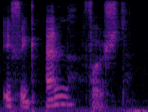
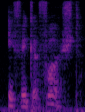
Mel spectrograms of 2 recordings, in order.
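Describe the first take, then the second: First: An N sound is pronounced before the last word. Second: The N sound drops out before the last word. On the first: "You want to say when you see it written" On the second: "what you hear very frequently"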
